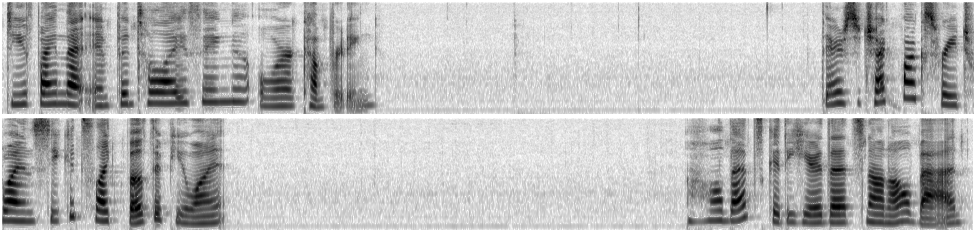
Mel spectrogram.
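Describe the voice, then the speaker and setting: Woman as a gentle, higher-voiced giantess secretary. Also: normal speed, few pauses. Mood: gentle, attentive. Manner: soft, coaxing, nurturing, teasingly affectionate. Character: gentle, doting giantess secretary caring for her shrunken boss. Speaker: ASMR role-play performer. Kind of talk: ASMR role-play.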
